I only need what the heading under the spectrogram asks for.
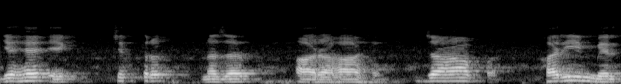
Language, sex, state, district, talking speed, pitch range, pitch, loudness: Hindi, male, Rajasthan, Bikaner, 115 wpm, 120-155 Hz, 130 Hz, -16 LUFS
